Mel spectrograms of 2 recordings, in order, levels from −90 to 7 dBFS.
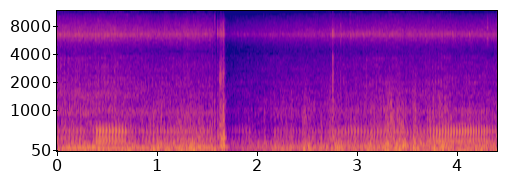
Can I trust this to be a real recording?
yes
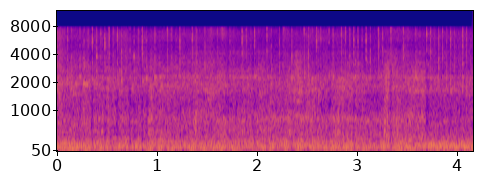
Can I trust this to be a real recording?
no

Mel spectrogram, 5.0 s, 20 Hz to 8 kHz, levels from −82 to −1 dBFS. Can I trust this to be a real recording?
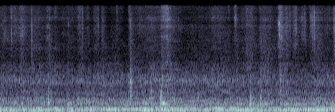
no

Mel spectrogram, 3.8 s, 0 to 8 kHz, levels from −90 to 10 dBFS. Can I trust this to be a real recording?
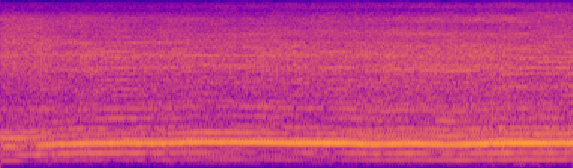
no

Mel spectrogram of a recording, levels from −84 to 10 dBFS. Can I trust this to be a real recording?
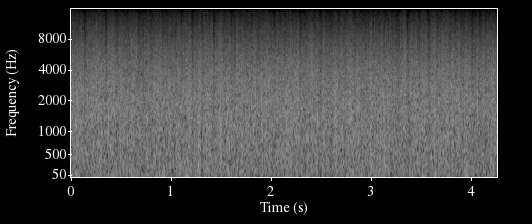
yes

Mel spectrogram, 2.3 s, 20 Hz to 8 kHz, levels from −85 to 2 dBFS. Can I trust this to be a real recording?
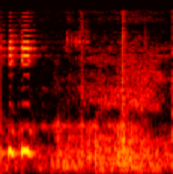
yes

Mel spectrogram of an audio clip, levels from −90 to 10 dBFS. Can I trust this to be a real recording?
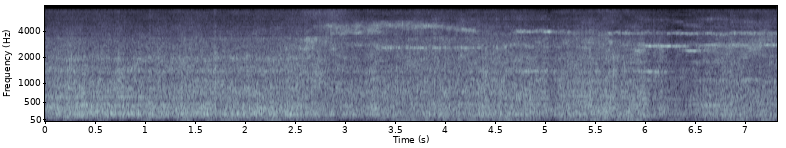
no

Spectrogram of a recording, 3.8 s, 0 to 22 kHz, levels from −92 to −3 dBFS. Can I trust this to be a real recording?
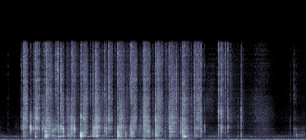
no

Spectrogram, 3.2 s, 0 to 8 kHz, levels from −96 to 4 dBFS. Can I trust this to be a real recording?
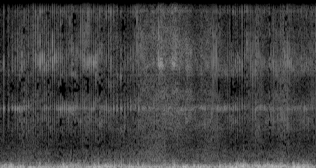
no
